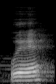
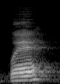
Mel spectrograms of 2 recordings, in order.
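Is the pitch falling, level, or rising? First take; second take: rising; rising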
